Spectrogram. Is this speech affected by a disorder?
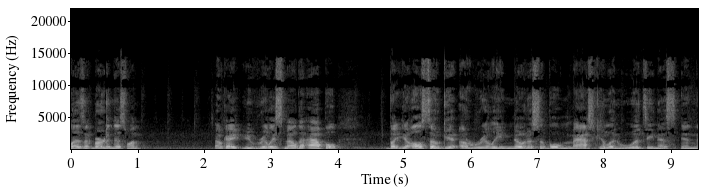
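No.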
